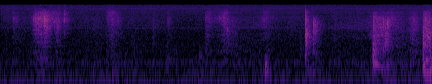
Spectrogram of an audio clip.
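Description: A handful of faint, scattered knocks and rustles from a person moving about out of view.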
